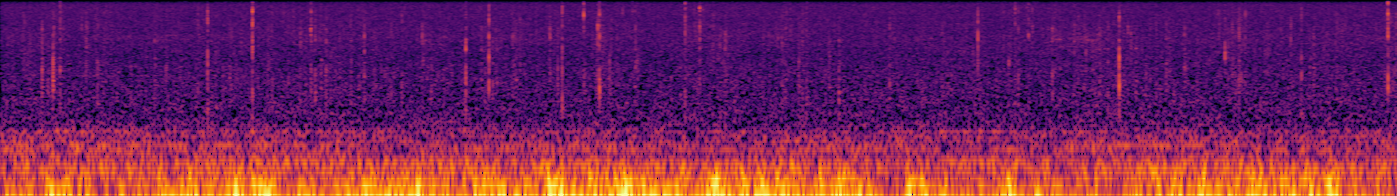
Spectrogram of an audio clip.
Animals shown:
forest ambience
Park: Acadia National Park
